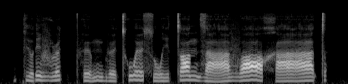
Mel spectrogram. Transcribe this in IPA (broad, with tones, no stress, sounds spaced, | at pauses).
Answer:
kʲ u˨˩˦ ɾ i˨ v ɭ ø˥ t pʰ ʏ˨˩˦ m b ø˨ tʰ w ø˥˧ s w i˨˩˦ t ɒ˥ n z aː˨˩˦ v ɒː˧˥˧ x aː˨˦ t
